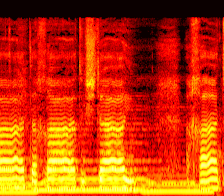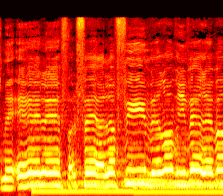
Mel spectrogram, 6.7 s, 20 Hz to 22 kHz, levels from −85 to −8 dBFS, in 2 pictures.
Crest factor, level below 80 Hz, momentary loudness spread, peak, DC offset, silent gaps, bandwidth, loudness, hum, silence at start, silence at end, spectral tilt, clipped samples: 12 dB; -60 dBFS; 12 LU; -2 dBFS; under 0.1%; none; 15.5 kHz; -15 LUFS; none; 0 s; 0 s; -5.5 dB/octave; under 0.1%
